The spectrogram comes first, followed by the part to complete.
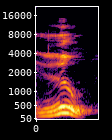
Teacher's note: জু বলতে হবে জু, জিব্বার আগা দাঁতের আগা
